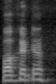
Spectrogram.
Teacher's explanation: পটা বের হয় আমাদের ঠোঁট থেকে, সেই জন্য এটা হচ্ছে ওষ্ঠধ্বনি।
